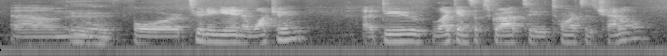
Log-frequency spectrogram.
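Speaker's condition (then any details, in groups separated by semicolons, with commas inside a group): No condition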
